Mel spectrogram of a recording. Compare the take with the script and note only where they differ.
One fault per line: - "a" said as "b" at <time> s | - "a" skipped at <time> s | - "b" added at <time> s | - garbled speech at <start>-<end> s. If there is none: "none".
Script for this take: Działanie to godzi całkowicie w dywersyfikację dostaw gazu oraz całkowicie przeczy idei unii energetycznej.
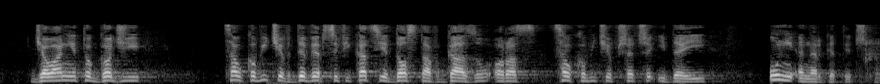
none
